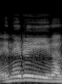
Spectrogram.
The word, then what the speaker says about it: 에네르기: 에네르기가 그 에너지를 일본식으로 발음하면 에네르기가 되더라고. 에네르기.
